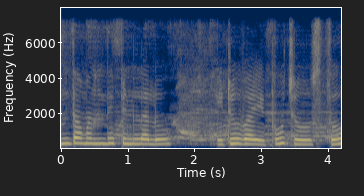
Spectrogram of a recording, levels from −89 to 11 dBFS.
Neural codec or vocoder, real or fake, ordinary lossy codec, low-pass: vocoder, 22.05 kHz, 80 mel bands, WaveNeXt; fake; none; 7.2 kHz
